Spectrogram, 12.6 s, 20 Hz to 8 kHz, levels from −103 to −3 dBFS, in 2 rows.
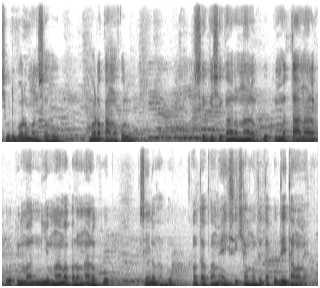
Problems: constant background noise, continuous background conversations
